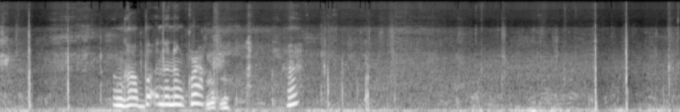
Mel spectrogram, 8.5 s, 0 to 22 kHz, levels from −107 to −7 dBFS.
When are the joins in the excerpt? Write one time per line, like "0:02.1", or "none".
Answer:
0:05.9

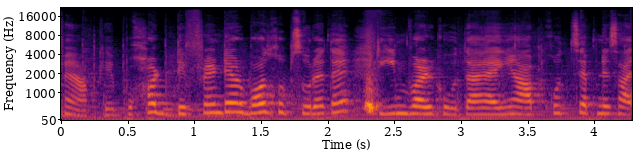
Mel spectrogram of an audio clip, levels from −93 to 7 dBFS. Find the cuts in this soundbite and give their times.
0:02.3

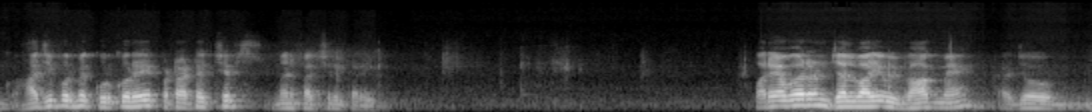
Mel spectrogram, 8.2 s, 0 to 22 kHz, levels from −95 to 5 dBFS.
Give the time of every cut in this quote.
none

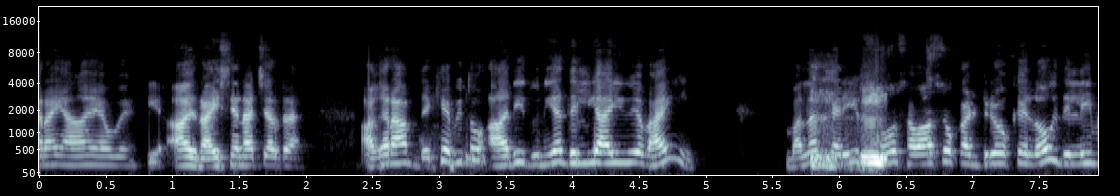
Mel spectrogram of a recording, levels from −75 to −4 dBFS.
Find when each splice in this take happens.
none

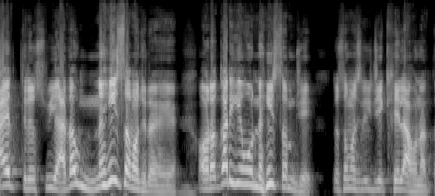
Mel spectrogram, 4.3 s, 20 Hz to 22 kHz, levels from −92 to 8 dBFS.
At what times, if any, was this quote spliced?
none

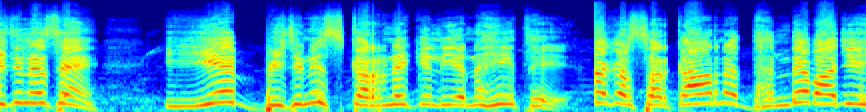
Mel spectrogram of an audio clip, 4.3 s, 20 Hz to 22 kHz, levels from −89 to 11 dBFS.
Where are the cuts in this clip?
0:02.9

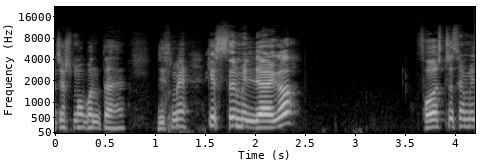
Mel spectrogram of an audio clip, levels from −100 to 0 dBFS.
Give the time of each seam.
0:01.5

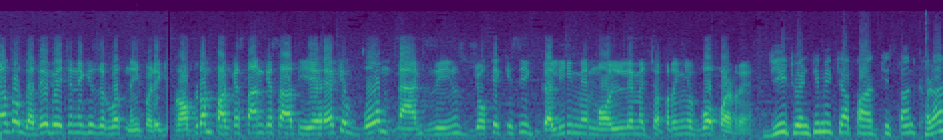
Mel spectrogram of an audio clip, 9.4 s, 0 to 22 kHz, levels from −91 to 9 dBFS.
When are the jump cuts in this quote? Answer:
0:01.6
0:07.5

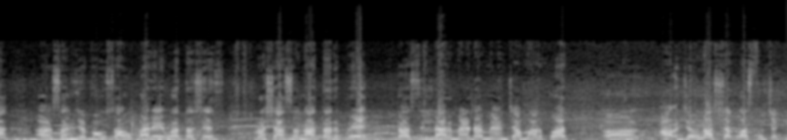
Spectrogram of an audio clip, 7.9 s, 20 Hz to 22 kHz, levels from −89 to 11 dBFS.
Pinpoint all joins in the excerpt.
none

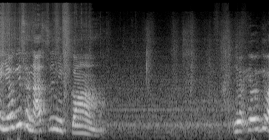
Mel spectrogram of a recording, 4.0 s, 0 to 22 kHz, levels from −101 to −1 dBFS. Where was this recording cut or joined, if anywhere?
none

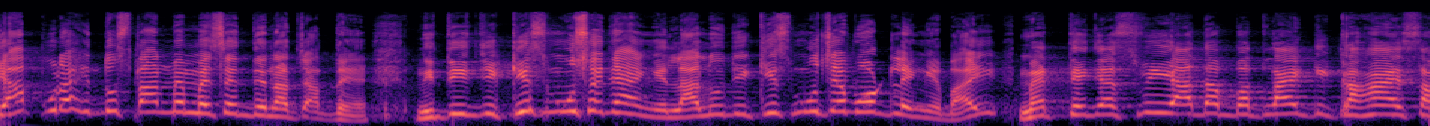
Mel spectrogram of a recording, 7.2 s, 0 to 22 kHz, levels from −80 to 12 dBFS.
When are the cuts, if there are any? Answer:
0:05.0

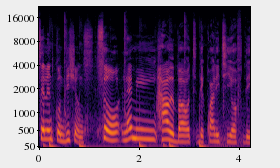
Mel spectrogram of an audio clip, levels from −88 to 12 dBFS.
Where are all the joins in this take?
0:02.4

